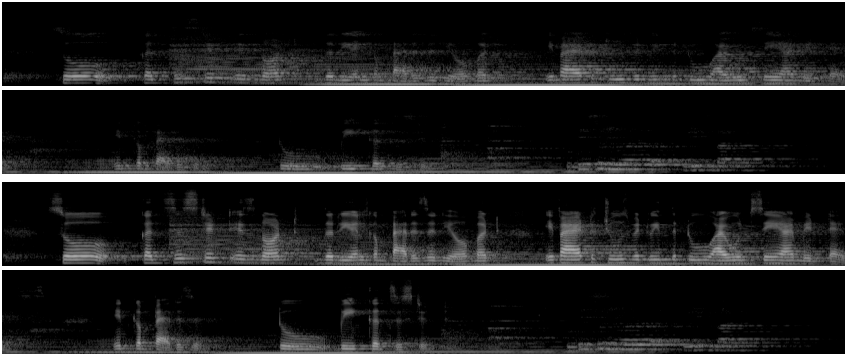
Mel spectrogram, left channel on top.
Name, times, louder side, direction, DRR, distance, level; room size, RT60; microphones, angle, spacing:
voice 1, 0.5-8.5 9.5-10.5 11.2-12.8, right 6 dB, 55° right, 11 dB, 0.3 m, -35 dB
Guitar, 1.6-13.1, right 2 dB, 35° right, 0.7 m, -54 dB
sound 1, 3.0-14.9, left 2 dB, 80° left, 0.5 m, -43 dB
voice 2, 8.4-8.8 10.9-11.2 12.8-12.9 13.2-13.5 14.1-15.7, equal, 40° left, -7 dB, 1.3 m, -46 dB
9.3 x 5.2 x 5.0 m, 2.3 s
head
